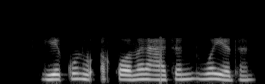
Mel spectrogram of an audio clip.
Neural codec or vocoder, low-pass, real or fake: none; 3.6 kHz; real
